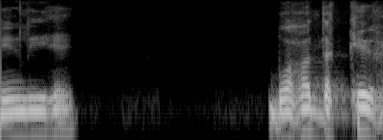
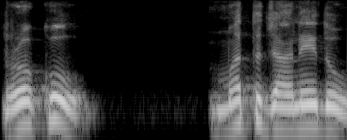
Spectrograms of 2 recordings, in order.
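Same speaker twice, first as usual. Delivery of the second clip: standalone "रोको", long pause, then "मत जाने दो"; pause after रोको; much slower than usual. Shown as a demonstration. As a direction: order it as रोको, break, मत जाने दो. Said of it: "उनको रोक लो". ("रोको" पर रुककर "मत जाने दो")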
